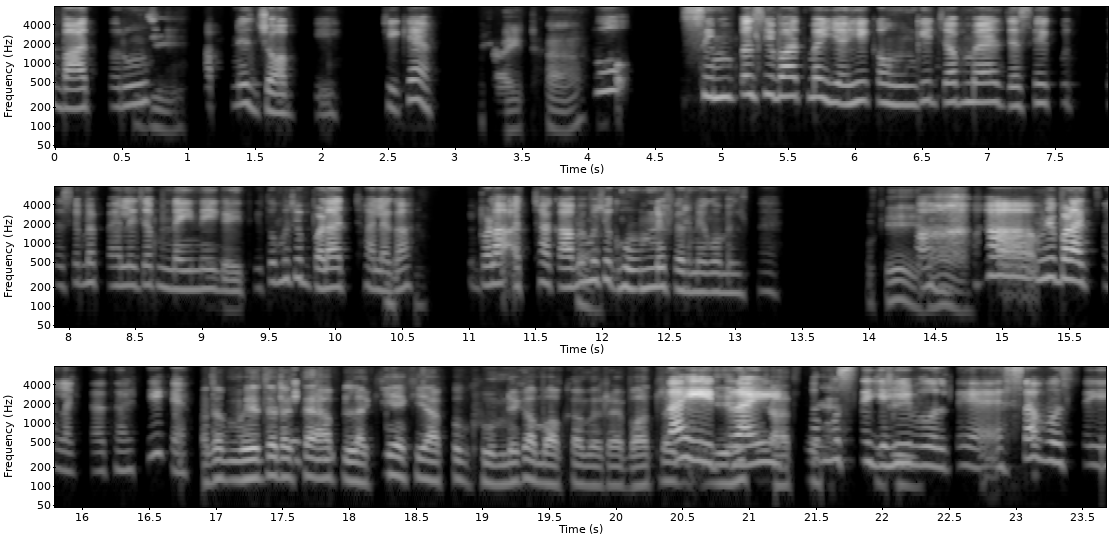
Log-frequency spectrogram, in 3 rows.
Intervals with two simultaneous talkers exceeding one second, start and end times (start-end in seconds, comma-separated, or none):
20.4-22.3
